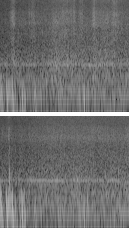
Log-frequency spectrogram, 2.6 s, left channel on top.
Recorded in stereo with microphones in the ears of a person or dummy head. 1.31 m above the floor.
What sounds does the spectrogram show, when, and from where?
Only background noise.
